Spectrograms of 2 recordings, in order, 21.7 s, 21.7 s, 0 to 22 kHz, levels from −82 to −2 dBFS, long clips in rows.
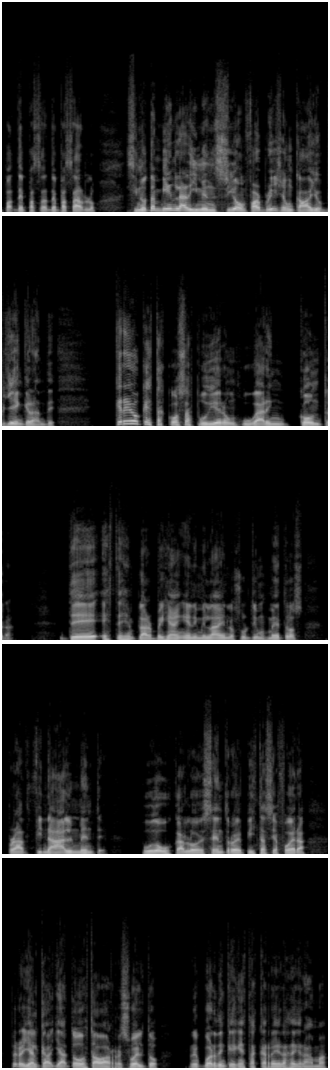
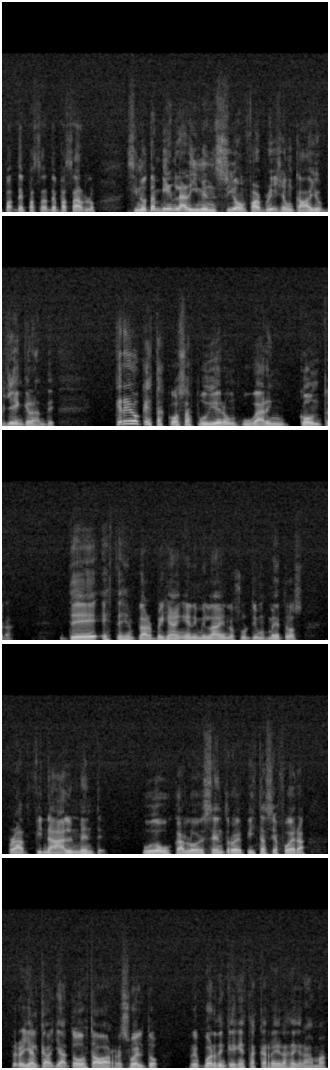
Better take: first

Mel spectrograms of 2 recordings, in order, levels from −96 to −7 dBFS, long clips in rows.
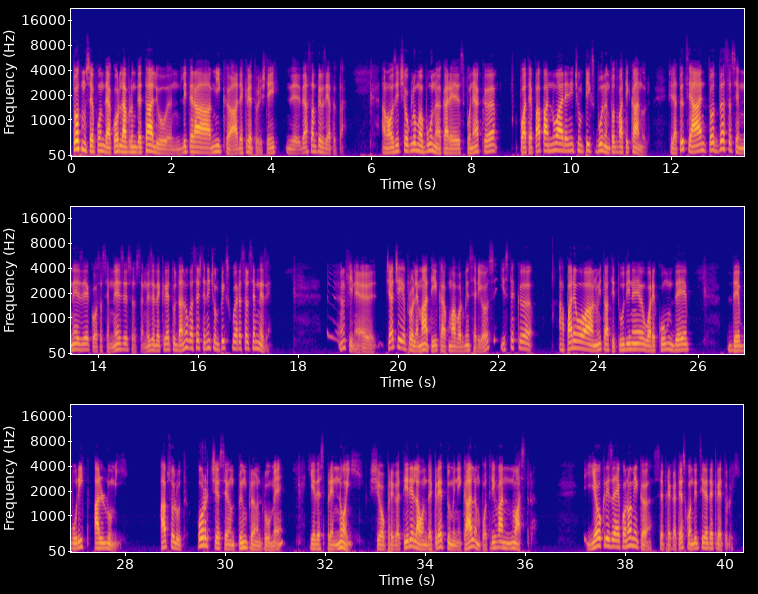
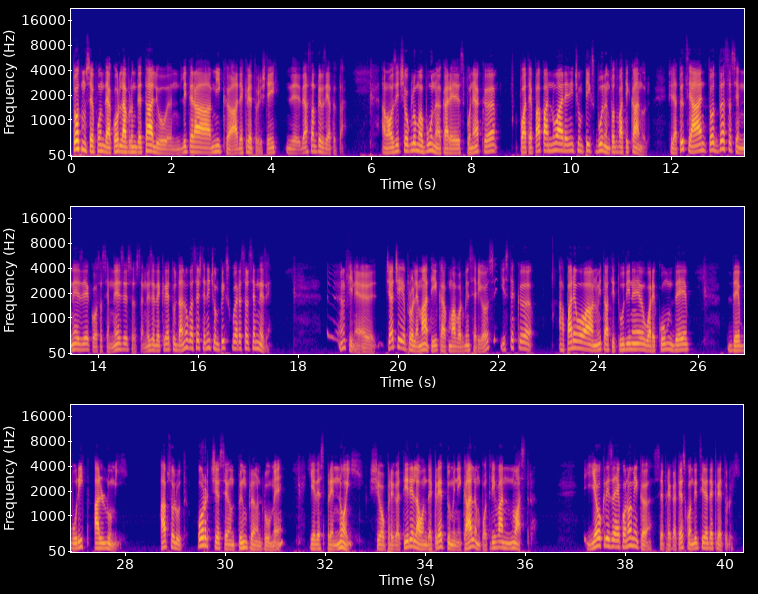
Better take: neither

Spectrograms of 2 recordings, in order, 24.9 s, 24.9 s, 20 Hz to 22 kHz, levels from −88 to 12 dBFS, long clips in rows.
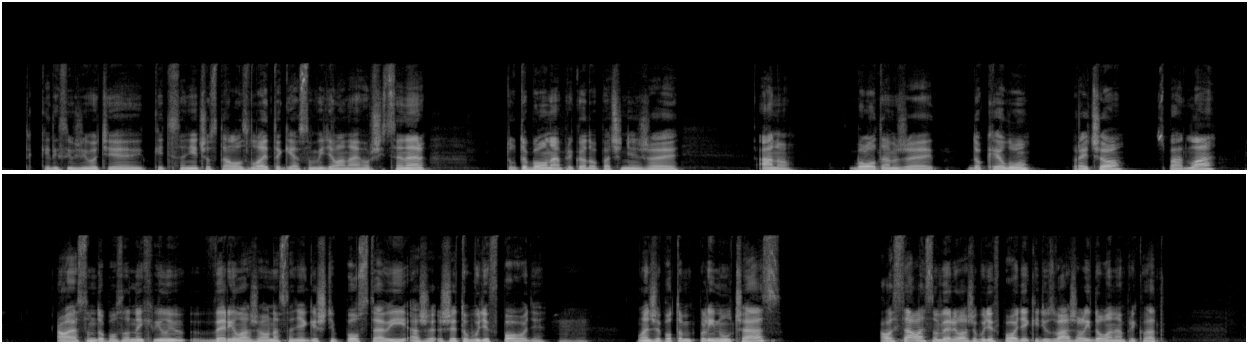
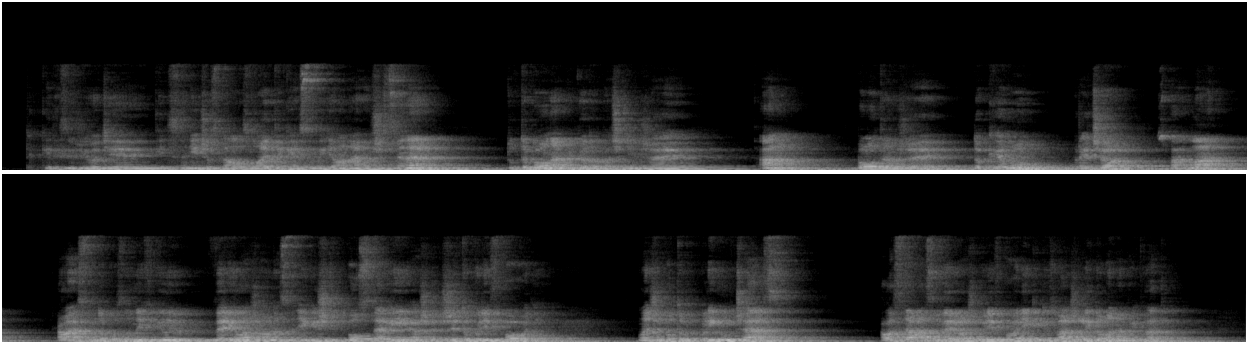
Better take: first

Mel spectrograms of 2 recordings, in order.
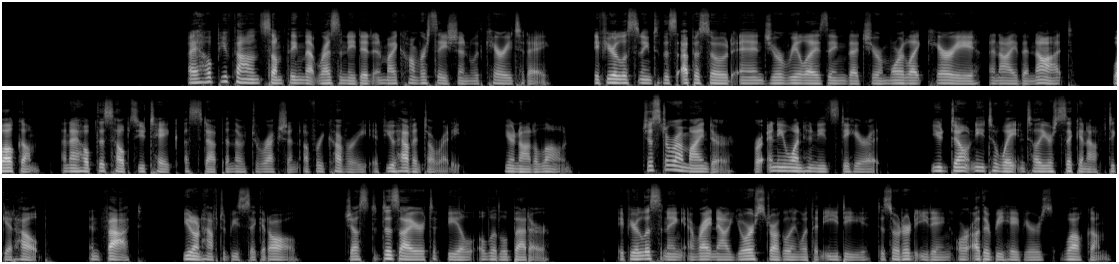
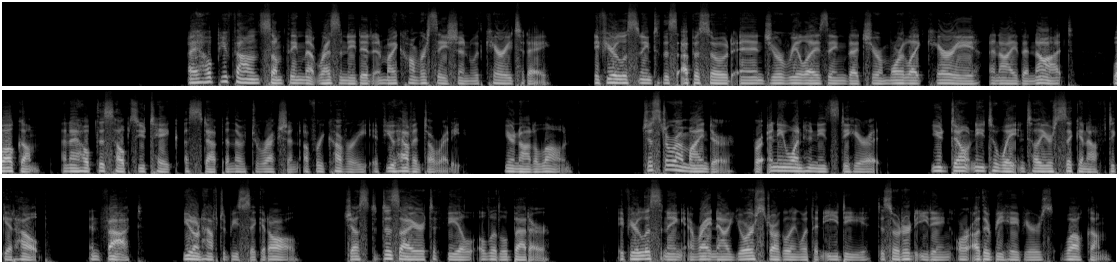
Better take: first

